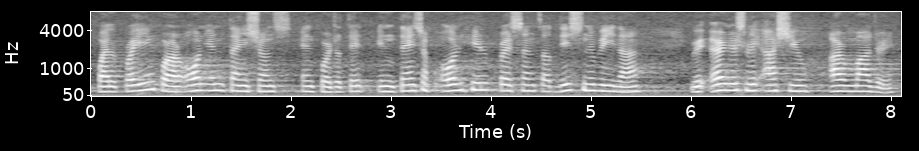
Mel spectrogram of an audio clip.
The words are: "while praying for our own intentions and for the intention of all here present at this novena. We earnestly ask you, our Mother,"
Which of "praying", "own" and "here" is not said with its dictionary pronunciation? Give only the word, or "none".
here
